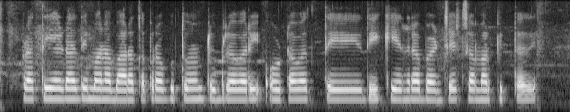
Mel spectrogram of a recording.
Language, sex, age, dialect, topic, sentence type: Telugu, female, 18-24, Telangana, banking, statement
